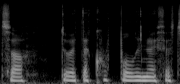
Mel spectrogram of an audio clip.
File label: "cwbl", Welsh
